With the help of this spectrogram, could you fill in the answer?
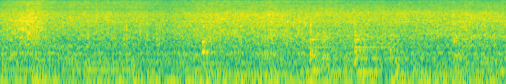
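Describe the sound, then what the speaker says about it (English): Mirepoix vegetables sizzle steadily in a pan as they are stirred, with soft clacks and scrapes of the utensil against the pan while they cook down for an antelope shank sauce. "So I'm just gonna let that cook for a couple of minutes and let those get nice and softened."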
